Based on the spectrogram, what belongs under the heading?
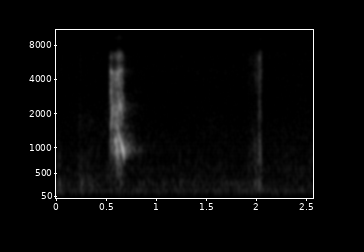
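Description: One short, sharp burst of breath, then a faint second sound; fits a small sneeze.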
